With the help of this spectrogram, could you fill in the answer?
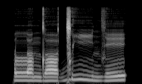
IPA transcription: lː ɒ n d ɒː ɡ͡ǀ iː n z eː

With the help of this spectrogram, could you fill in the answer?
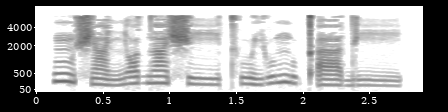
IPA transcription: ũ˦˨ ʃ ã˨ ɲ ɔ˦ d ã˦ ʃ iː˨ tʰ u˨ j u˦ ŋ u˨ kʼ aː˨ d iː˨

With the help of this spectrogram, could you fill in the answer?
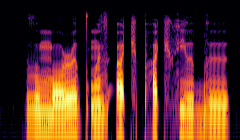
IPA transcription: ð u m o ɹ ɘ kʷʼ ɛ̃ z ʔ ɐ t͡ʃ pʰ ɐ t͡ʃ f j ɨ b ɨ

